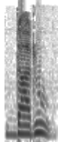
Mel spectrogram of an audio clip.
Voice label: "darru", Punjabi; ਦਾਰੂ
